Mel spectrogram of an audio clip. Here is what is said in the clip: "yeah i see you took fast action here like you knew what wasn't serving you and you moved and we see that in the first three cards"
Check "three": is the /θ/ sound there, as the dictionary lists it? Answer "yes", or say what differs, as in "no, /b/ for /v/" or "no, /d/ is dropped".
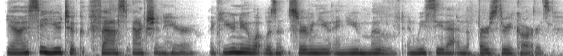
yes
